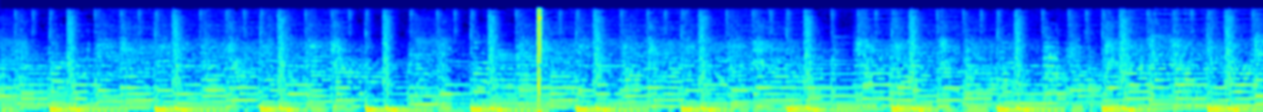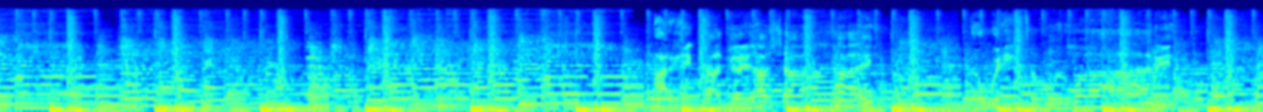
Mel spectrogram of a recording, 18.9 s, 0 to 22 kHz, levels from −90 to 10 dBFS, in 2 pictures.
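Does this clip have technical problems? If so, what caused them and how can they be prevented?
Yes. An uninitialised buffer plays from 4.03 to 4.05 s. Leftover memory was output as samples for 23 ms, which fits a 1024-sample buffer. Prevent it by zero-filling buffers before playback starts.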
